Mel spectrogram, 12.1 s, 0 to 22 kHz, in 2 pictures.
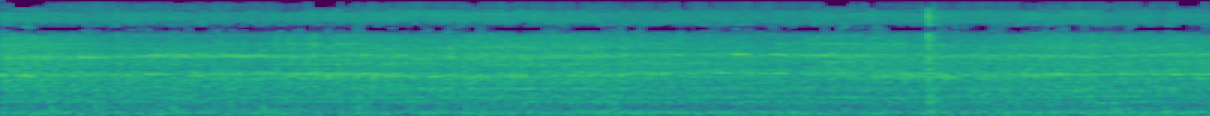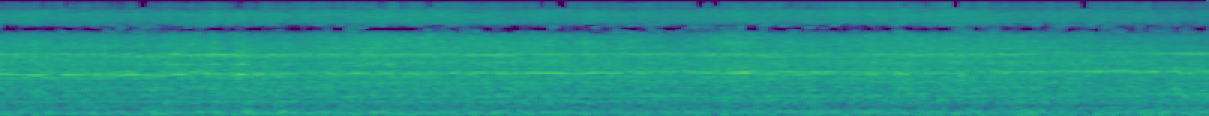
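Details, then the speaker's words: Jayco Jay Flight 34RSBS travel trailer slide-out extending on button hold: quiet steady motor hum with faint whine, even throughout, no grinding or straining yet; grinding only signals it's fully out. Normal slide-out motor running. "I'm just gonna hold until you hear a little grinding sound that's you know it's all the way out um obviously once you hear that noise let go of the button so that's all the way out run this one out as well"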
